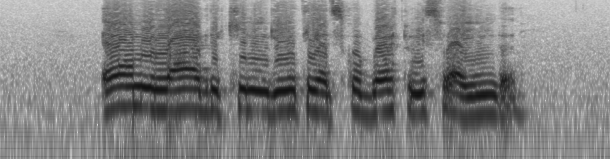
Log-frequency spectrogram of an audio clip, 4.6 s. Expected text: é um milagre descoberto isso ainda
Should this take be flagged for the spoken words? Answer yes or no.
yes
